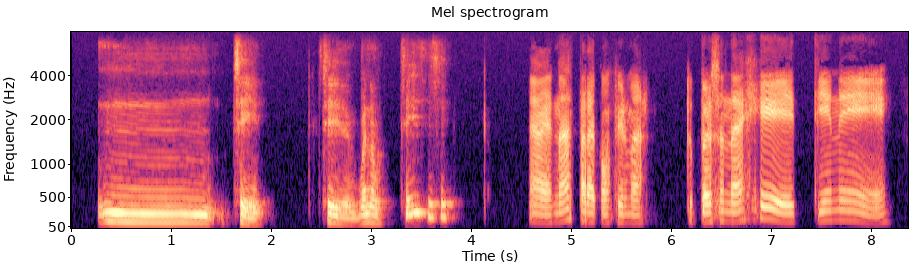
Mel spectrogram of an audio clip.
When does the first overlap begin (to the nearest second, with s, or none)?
none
